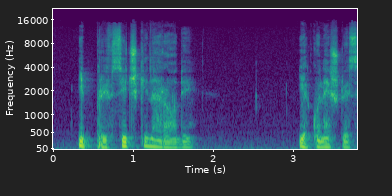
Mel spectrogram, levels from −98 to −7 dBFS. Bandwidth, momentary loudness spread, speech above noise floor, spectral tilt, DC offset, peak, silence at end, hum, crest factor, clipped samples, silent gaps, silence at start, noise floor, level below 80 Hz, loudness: 15 kHz; 13 LU; 35 dB; -4 dB/octave; under 0.1%; -10 dBFS; 0 s; none; 20 dB; under 0.1%; none; 0.3 s; -63 dBFS; -44 dBFS; -29 LUFS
